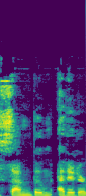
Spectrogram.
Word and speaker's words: Sungboon Editor: I think it's very obvious here because first of all, she gets the brand name wrong. Sunboom editor.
